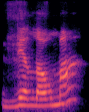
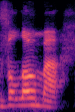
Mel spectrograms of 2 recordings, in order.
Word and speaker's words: Vilomah: And there is a word that I have come across called viloma, and it's spelled Vilomah.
